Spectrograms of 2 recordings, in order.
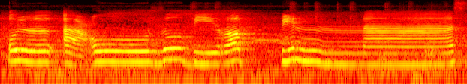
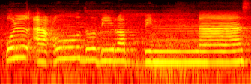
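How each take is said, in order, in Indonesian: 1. Dibaca dengan pelan dan hati-hati. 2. Dibaca dengan tempo paling cepat. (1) "metode membaca Al-Quran dengan pelan-pelan" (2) "Cara membacanya paling cepat ya"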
